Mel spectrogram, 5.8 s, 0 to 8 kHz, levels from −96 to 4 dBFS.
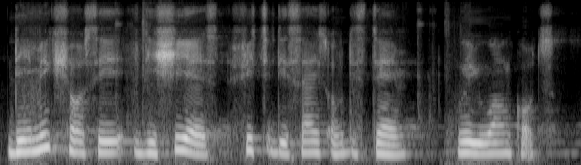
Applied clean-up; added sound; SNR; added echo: neural separator model SepFormer DNS4.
